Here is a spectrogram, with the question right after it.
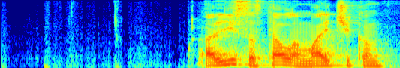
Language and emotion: Russian, neutral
